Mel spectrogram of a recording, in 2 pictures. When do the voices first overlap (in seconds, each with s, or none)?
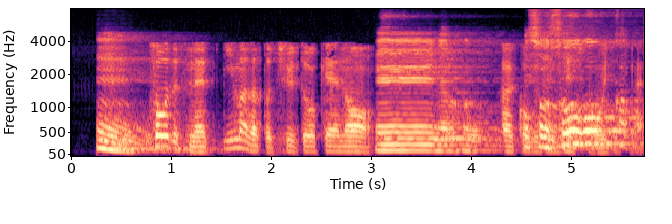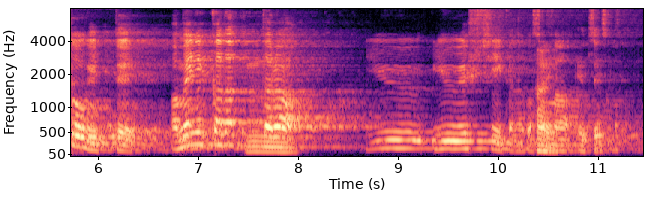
4.5 s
